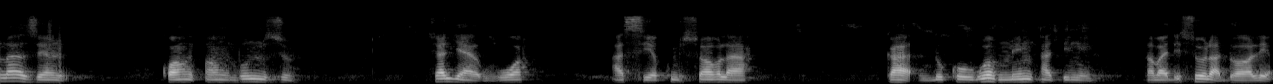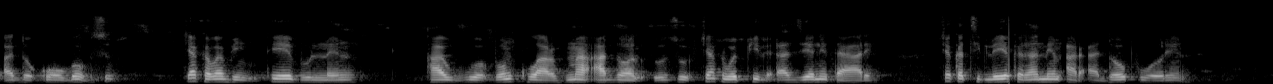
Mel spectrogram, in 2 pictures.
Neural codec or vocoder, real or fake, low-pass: codec, 24 kHz, 0.9 kbps, WavTokenizer, medium speech release version 2; fake; 9.9 kHz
